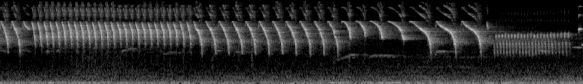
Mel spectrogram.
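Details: Singing canary, used as a lure to provoke rivals and teach young birds: a loud rapid rattling trill for two seconds, then repeated down-slurred whistled notes, closing on a softer steady buzz.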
